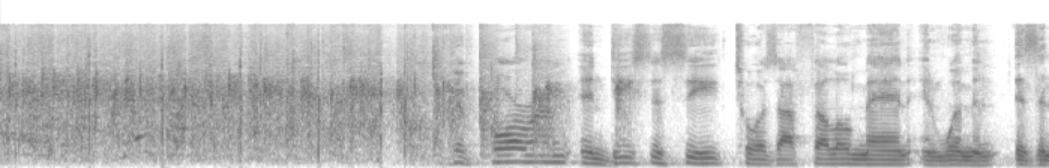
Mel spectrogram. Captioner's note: applause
